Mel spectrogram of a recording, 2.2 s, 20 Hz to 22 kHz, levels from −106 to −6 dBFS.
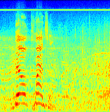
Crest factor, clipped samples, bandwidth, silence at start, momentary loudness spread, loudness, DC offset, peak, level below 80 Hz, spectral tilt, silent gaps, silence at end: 18 dB; under 0.1%; 16.5 kHz; 0 s; 13 LU; -21 LUFS; under 0.1%; -4 dBFS; -52 dBFS; -2.5 dB/octave; none; 0 s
